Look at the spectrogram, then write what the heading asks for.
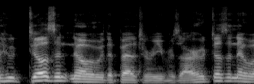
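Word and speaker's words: Belta Reivers: Am I pronouncing it right, first of all? The Beltin Bang on, Reivers. mate. The Beltin Reivers.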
